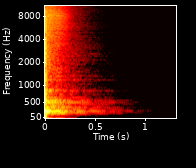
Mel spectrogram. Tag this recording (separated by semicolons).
space; stereo; room; close; drum; live; real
